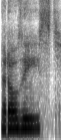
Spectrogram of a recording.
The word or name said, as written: rozísť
